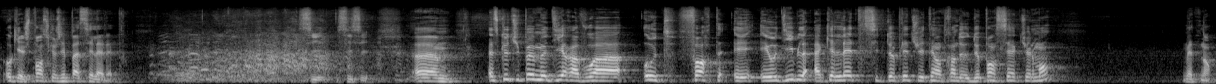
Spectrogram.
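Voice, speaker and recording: At a moderate pace with long pauses, a man with a fairly high, slightly bright voice performs live stand-up mentalism on a large theatre stage. He teases volunteers playfully and laughs often, as audience laughter and applause fill the recording.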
